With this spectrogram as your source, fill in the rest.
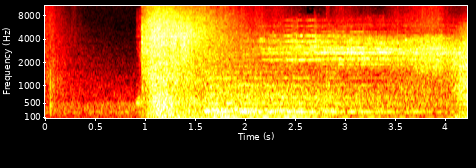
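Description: A fire whooshes alight and then crackles steadily.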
